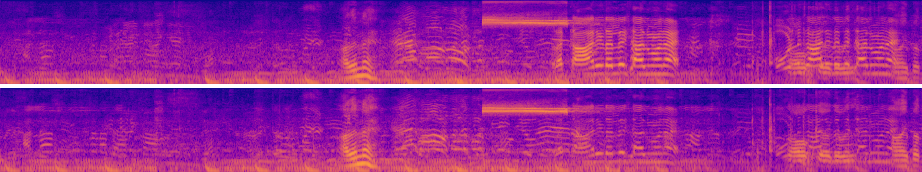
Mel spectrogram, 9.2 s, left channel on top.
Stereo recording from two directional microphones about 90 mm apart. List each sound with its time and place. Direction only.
3.0 s music: 10° right (ahead or behind)
4.2 s music: 15° right (ahead or behind)
4.8 s a sound: centre (ahead or behind)
5.7 s speech: 30° left (ahead or behind)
